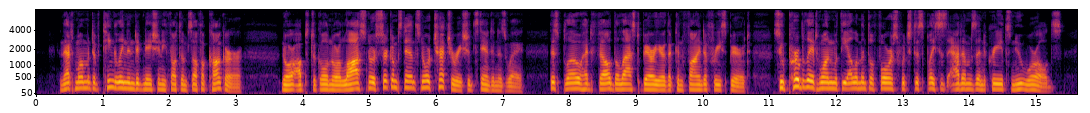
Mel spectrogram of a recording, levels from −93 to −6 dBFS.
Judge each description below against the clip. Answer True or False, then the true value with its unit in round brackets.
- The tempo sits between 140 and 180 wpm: False (190 wpm)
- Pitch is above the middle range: False (145 Hz)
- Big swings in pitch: False (3.3 semitones)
